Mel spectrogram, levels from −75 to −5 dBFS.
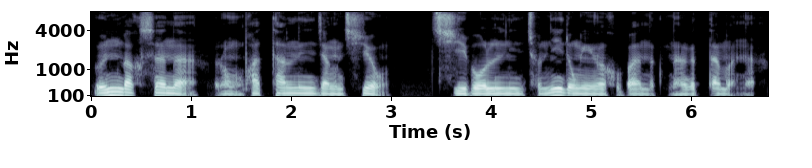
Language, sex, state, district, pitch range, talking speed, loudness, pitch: Garo, male, Meghalaya, South Garo Hills, 90-100 Hz, 80 wpm, -18 LUFS, 90 Hz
